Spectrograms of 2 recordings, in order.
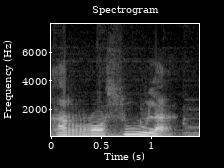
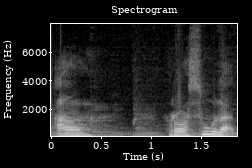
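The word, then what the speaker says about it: الرَّسُولَ: sini ada alif lam ini tidak dibaca jadi layaknya seperti matahari yang menutup cahaya bintang jadi bintangnya tidak terlihat tertutup oleh roknya Jadi dibacanya arrosula tidak dibaca Al rosula tapi ar rosula Nah ada tanda tasydid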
